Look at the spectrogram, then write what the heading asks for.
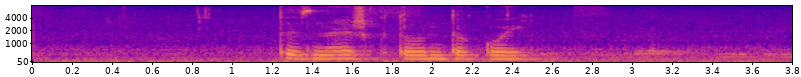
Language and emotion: Russian, neutral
